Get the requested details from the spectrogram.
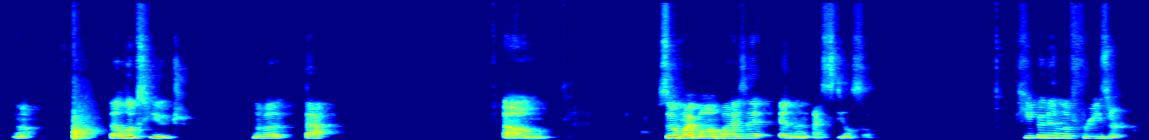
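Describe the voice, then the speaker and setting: Very slow delivery with long, frequent pauses. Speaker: home baker and blogger. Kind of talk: casual cooking livestream. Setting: home kitchen. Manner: loud.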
